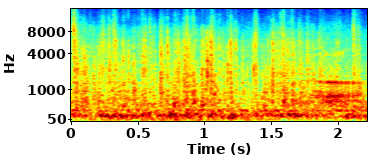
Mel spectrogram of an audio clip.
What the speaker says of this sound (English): man, we're just getting pelted by the rain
